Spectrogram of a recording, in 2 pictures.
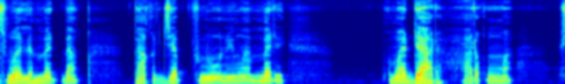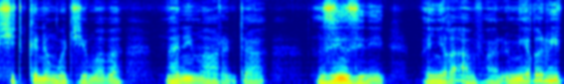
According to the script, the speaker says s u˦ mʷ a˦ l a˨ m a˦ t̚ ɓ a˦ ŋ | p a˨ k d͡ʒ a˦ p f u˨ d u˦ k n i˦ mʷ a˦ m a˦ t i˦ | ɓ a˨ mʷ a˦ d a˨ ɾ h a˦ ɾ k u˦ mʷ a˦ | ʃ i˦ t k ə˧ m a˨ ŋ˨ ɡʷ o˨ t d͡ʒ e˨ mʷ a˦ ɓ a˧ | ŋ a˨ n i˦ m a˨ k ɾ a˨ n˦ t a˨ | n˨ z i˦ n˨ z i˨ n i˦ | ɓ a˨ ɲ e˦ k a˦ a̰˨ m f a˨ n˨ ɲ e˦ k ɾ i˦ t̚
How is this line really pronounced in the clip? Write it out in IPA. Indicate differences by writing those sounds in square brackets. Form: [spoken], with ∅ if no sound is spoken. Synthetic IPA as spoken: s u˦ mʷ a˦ l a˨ m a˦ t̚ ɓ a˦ ŋ | p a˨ k d͡ʒ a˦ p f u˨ [n] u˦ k n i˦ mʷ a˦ m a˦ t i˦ | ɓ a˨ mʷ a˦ d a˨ ɾ h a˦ ɾ k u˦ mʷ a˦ | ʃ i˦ t k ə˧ [n] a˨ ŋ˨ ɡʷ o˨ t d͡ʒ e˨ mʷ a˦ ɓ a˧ | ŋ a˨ n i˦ m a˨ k ɾ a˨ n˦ t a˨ | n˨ z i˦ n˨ z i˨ n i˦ | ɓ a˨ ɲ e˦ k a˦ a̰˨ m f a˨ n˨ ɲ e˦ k ɾ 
